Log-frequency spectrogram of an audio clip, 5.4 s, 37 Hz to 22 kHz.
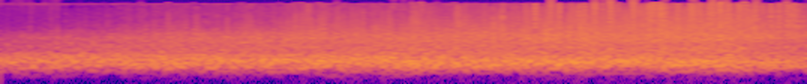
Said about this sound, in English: Ignition sequence start. 6, 5, 4, 3, 2, 1, 0, all engine running. Liftoff.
